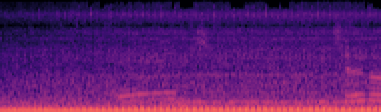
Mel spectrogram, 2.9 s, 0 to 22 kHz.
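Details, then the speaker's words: Nissan R33 idling after fitting a bigger high-flowed eBay turbo, new intercooler piping and a new intake. The idle is smooth and steady with an even hum and no whistles, rattles or misses. Normal idle. "Rightio. Sounds good, looks good, feels good."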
